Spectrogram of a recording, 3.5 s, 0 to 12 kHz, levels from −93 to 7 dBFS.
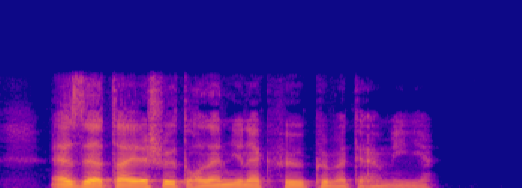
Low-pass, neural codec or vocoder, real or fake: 7.2 kHz; codec, 16 kHz, 0.5 kbps, FunCodec, trained on LibriTTS, 25 frames a second; fake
